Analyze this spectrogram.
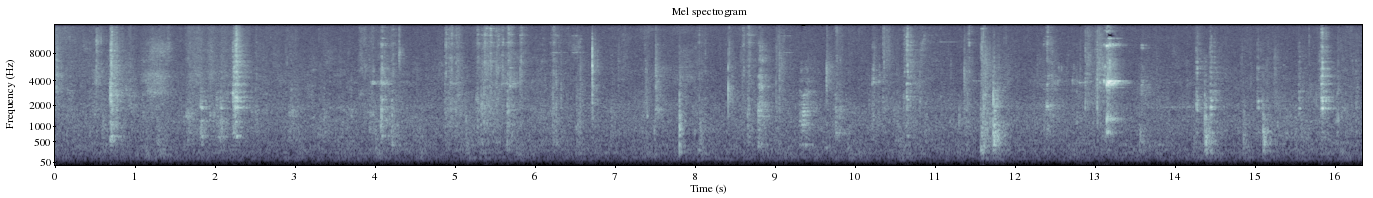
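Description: Footsteps cross a wooden floor.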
